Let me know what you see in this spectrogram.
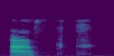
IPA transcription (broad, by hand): ɑskt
